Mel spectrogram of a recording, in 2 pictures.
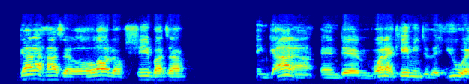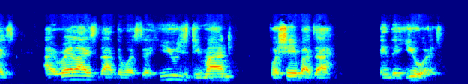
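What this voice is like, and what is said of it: Ghanaian-accented English. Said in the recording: “as you can hear from my accent, I'm originally from Ghana”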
